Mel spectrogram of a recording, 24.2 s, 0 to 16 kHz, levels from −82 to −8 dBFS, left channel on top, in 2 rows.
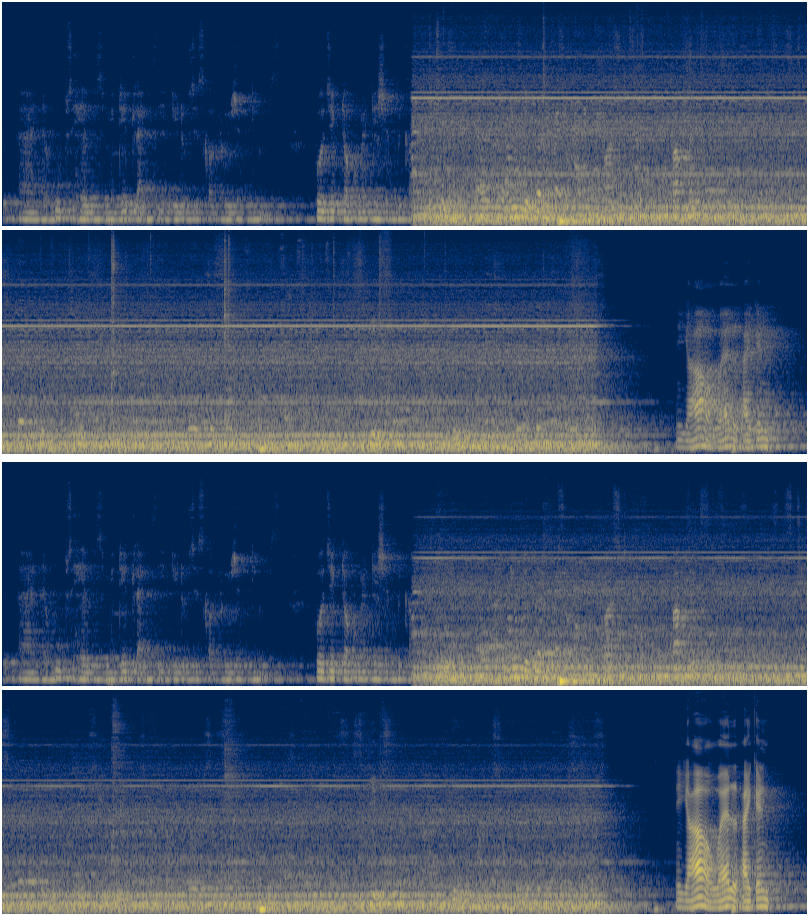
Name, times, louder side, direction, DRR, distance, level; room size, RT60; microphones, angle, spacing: voice 1, 0.2-4.0 4.7-6.9 7.3-9.5 10.0-12.5 13.0-21.1, equal, 5° right, 2 dB, 0.7 m, -37 dB
sound 1, 6.1-21.0, left 1 dB, 80° left, 0.9 m, -29 dB
voice 2, 22.2-23.6, right 7 dB, 80° right, 13 dB, 0.3 m, -25 dB
10.5 x 7.6 x 3.9 m, 2.5 s
head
